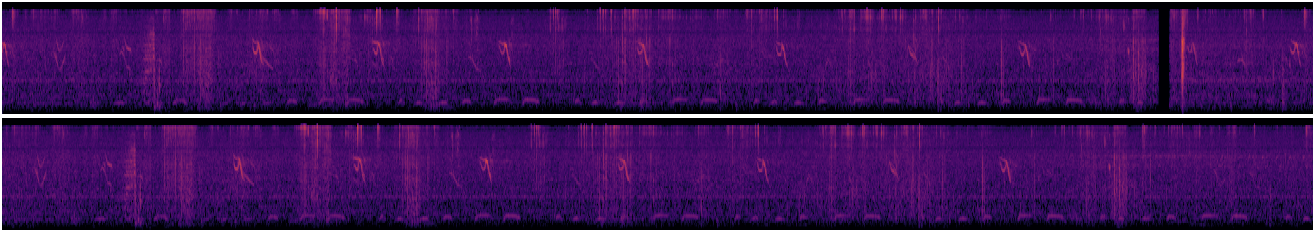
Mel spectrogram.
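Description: Faint birds calling: a low phrase of quick short notes repeated over and over, with thin high downward whistles in between. A single sharp click a little before the middle.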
